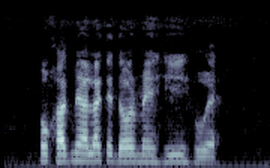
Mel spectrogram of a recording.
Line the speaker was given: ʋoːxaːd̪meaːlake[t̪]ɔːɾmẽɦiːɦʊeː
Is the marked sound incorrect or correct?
incorrect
